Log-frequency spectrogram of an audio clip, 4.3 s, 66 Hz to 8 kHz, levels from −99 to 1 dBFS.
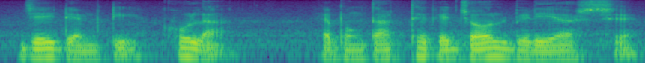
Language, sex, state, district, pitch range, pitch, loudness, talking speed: Bengali, male, Tripura, West Tripura, 85-100 Hz, 90 Hz, -20 LUFS, 140 wpm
